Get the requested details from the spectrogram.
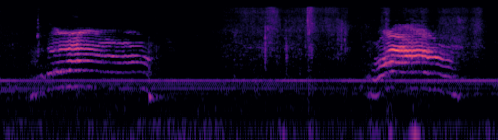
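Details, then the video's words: Daytime meowing from a British Shorthair cat, two long, bright harmonic meows separated by a pause of about two seconds, rising then falling in pitch, with a steady electrical hum underneath. "British cat meowing, cat sound"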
